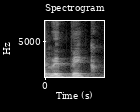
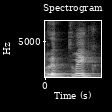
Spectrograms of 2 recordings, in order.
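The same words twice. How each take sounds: First: "Ritik", Ritvik with the V dropped; Bengali V-less pronunciation. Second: Said in the usual way. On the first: Shown as a demonstration. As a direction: drop the V, saying "Ritik". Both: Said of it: "they don't use the V properly".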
